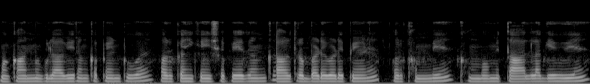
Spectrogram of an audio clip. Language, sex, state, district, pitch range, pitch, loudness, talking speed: Hindi, male, Bihar, Muzaffarpur, 140-145 Hz, 140 Hz, -29 LUFS, 295 wpm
